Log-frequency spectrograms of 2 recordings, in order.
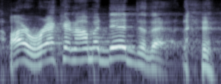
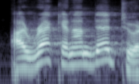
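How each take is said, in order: First: Mild hammed-up Southern accent, higher; Southern twang. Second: Said in the usual way. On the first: Shown as a demonstration. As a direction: say it like a Southern preacher. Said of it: "throw in the Southern twang".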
